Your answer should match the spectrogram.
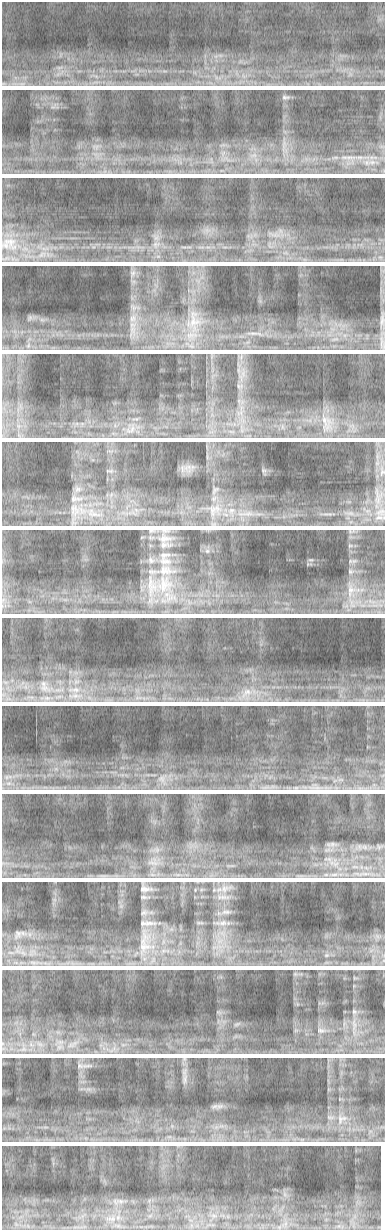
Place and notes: milazzo, harbour - cafe bar, early morning
cafe bar in the harbour area, night shifters of all kind are here after a stormy night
